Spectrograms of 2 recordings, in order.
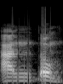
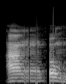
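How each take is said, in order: No difference in how they are said.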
